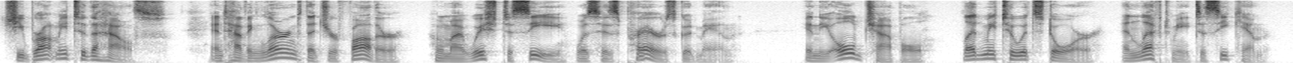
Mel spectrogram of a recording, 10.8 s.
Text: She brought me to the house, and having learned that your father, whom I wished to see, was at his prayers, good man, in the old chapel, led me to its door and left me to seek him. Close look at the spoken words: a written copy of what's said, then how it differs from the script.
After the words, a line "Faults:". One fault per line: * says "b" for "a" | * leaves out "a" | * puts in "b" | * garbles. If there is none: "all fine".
She brought me to the house, and having learned that your father, whom I wished to see, was his prayers, good man, in the old chapel, led me to its door and left me to seek him.
Faults:
* leaves out "at"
